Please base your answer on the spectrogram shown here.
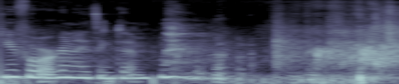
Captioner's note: applause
